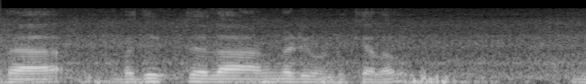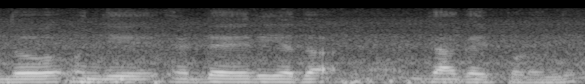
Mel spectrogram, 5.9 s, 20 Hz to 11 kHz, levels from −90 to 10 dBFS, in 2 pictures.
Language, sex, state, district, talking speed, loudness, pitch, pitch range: Tulu, male, Karnataka, Dakshina Kannada, 125 wpm, -16 LUFS, 120 Hz, 115-125 Hz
